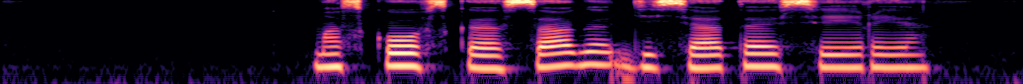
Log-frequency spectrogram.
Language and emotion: Russian, neutral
